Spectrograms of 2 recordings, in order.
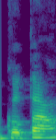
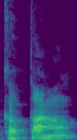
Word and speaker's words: copain: If you were to, say, pronounce the N at the end of words like copain, so you pronounce it like copain instead, that's a mispronunciation, so you could be penalized for that, for instance, as well.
